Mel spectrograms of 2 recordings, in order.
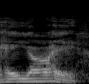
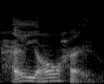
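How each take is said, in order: First: Said in the usual way. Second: Put-on playful Southern cowboy accent. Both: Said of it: "That sound like a cowboy".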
